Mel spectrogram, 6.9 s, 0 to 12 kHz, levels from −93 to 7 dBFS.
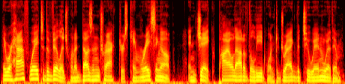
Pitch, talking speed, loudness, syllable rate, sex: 100 Hz, 245 wpm, -19 LUFS, 5.7 syllables/s, male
